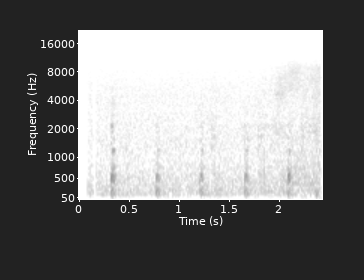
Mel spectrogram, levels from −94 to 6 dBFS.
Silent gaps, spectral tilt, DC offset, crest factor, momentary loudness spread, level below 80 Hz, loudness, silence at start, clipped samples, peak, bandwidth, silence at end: none; -3.5 dB/octave; under 0.1%; 22 dB; 5 LU; under -90 dBFS; -65 LUFS; 0.05 s; under 0.1%; -44 dBFS; 11 kHz; 0 s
